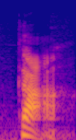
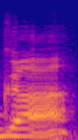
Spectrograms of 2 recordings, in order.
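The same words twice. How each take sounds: First: "ga" with relaxed throat, lighter onset; Korean G. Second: "Ga" with a tensed, voiced English g; pre-tense the throat, then release "Ga". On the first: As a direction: release "ga" forward in the mouth, untensed. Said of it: "and then Korean". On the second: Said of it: "it kinda does a little bit preemptively". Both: Shown as a demonstration.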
